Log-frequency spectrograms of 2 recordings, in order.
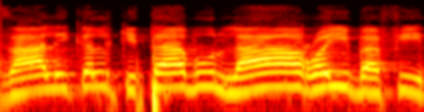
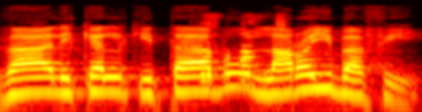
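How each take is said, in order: First: The vowel in 'la' is held long. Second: The vowel in 'la' is cut short. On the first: The speaker calls it right. "লা এখানে একালিফ টান আছে" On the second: The speaker calls it wrong. "টান দেয় না, এইভাবে পড়ে"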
